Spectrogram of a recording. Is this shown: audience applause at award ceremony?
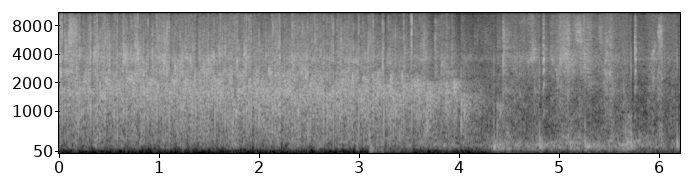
yes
